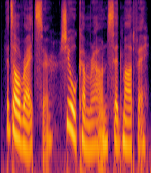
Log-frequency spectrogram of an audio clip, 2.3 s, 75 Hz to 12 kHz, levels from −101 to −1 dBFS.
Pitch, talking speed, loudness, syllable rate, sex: 190 Hz, 265 wpm, -20 LUFS, 5.5 syllables/s, female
